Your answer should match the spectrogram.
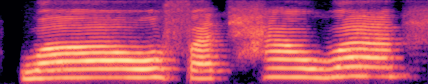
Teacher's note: वाव में क्या करना है? पूरे होठों को गोल करना है।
